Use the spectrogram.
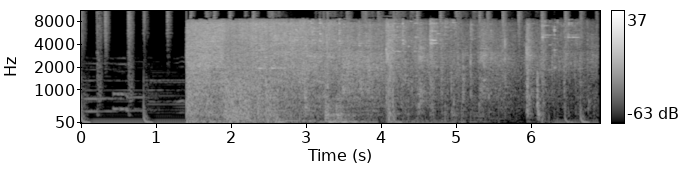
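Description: After a quiet tonal lead-in, a sudden loud blast erupts as an explosion blows out the entrance of a house in Hässelby, western Stockholm, in March 2023, followed by several seconds of crashing debris and shattering glass that slowly thins out into scattered clatters.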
